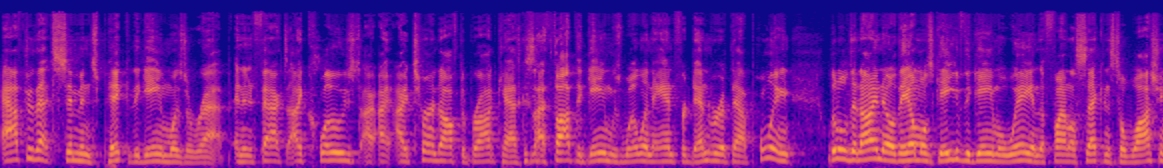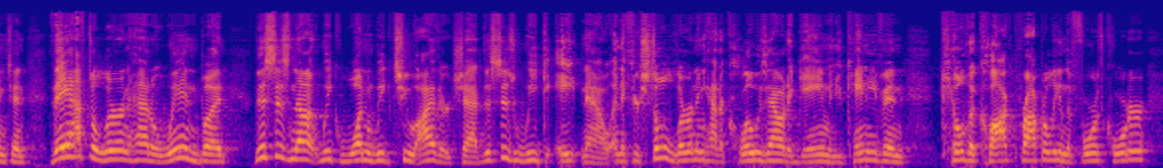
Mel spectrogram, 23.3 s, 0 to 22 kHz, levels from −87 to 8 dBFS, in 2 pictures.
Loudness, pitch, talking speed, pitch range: -20 LUFS, 175 Hz, 245 wpm, 160-190 Hz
